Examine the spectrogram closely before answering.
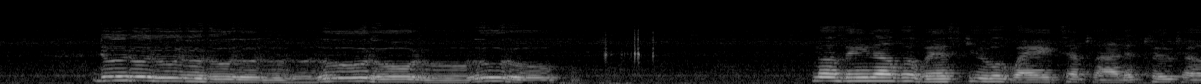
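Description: A man speaks with animation, close by.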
